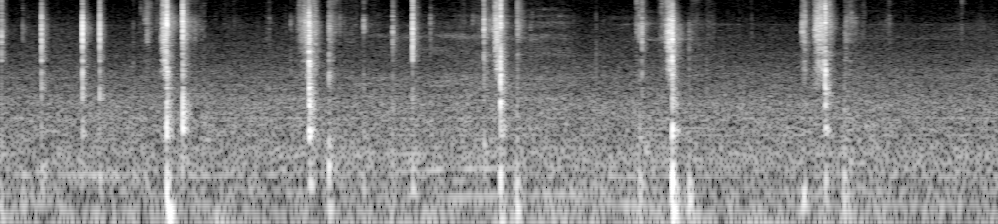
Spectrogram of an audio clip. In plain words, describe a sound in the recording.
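Stiff cards rustle and tap as they are shuffled by hand, up close.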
